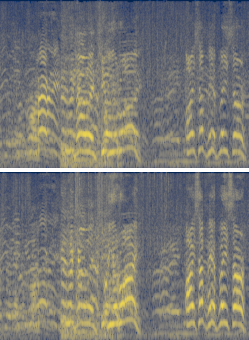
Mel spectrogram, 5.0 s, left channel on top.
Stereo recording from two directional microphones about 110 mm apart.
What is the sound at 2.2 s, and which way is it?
Speech, 30° right (ahead or behind).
